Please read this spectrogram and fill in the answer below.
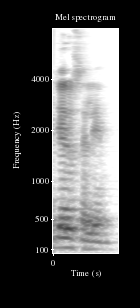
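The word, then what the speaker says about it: Jerusalem: की कैपिटल है यरूशलेम यरूशलेम स्पेलिंग बोलते हैं लेकिन स्पेलिंग में अलग होता है that is जे ई आर यू एस ई एल ई एम जेरूसलम ठीक है उसके बाद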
